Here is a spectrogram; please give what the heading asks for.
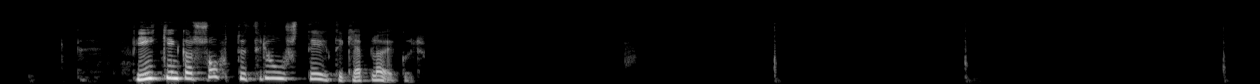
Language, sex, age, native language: Icelandic, female, 50-59, Icelandic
